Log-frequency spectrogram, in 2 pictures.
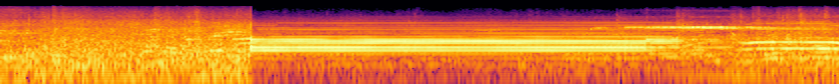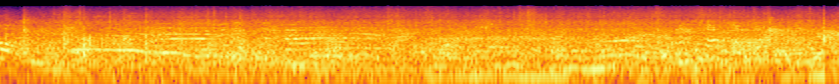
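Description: Water polo game horn (buzzer) sounding one steady blast for about two seconds, starting about a second in, with a short referee's whistle as it ends. Spectators shout over it.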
